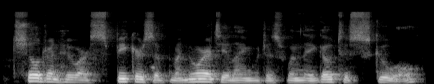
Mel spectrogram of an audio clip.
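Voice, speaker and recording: In an American accent, a man speaks with a dark, mellow tone, a fairly low pitch and ordinary pitch variation. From United States. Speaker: linguistics professor. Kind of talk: interview. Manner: gentle.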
